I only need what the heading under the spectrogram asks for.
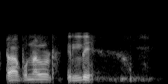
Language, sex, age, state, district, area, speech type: Assamese, male, 45-60, Assam, Charaideo, rural, conversation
